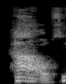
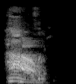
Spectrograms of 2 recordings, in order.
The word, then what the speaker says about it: Howze: Howze. You hit it. Howze.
